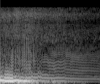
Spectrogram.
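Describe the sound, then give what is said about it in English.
A voice blows a single buzzy, sustained raspberry imitating a fart, fairly loud at first, then trailing off over about a second with no talking. “Tom Cruise didn't fart when he rode a motorcycle off a cliff and then parachuted.”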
